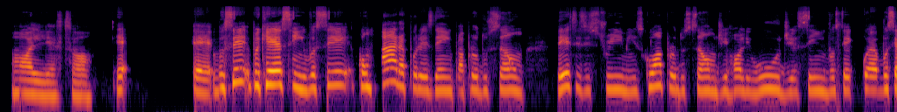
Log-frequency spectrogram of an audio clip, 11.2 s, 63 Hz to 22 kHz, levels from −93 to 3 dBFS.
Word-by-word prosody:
Olha 165 -3 -2
só. 150 -2 -5 0.3
É 200 0 0 0.8
é 185 -3 +4
você 245 +8 +1
porque 265 +2 +3
assim, 255 -5 +8
você 250 +5 -3
compara, 245 +4 +5
por 220 -2 -5
exemplo, 200 -1 -2
a - - -1
produção 200 0 -4 0.4
desses 220 -1 +3
streamings 195 -2 -7
com 245 +1 +2
a 255 - +4
produção 195 -4 -4
de 185 +2 -7
Hollywood 195 -1 -4
assim. 195 +2 -6
Você 190 +2 -6
qual 210 - 0
é 200 - +3
você, 215 +2 0
200 Hz, 135 wpm, -26 LUFS, 190-225 Hz, 0.8 s, assim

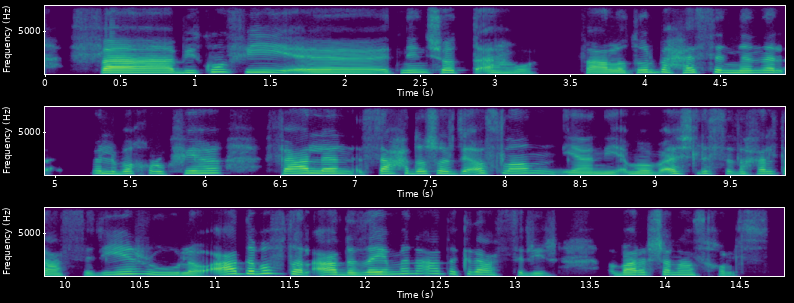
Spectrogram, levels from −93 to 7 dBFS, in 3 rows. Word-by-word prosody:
فبيكون 220 +3 +4
في 255 -3 -3
آآ 190 -1 +1
اتنين 245 +6 -4
Shot 245 0 0
قهوة 190 -4 -4 0.3
فعلى 195 +1 +1
طول 260 +4 -1
باحس 255 +1 -1
إن 230 -4 +1
أنا 235 +2 +1
الأيّام 225 - -7 0.3
اللي 245 -3 -1
باخرج 235 0 -4
فيها 265 +1 0 0.3
فعلًا 260 +1 +4
الساعة 245 0 0
23:00 245 0 0
دي 215 - -3
أصلًا 260 -2 -1
يعني 190 +1 -4
ما 200 0 -2
ابقاش 235 +5 -1
لسّه 230 -2 -5
دَخلت 225 +1 -5
علي 195 - +1
السرير، 250 +10 -4
ولو 210 -4 -2
قاعدة 300 +2 +5
بافضل 305 -6 +1
قاعدة 235 -3 +3
زي 250 +4 +4
ما 280 +4 -4
أنا 310 0 -6
قاعدة 300 -3 -4
كده 265 0 -2
علي 230 -3 0
السرير، 185 -3 -7 0.4
ما 195 - -11
باعرفش 230 +4 +2
أنعَس 220 -3 -2
خالص. - - -11
235 Hz, 170 wpm, -22 LUFS, 210-260 Hz, 0.4 s, قاعدة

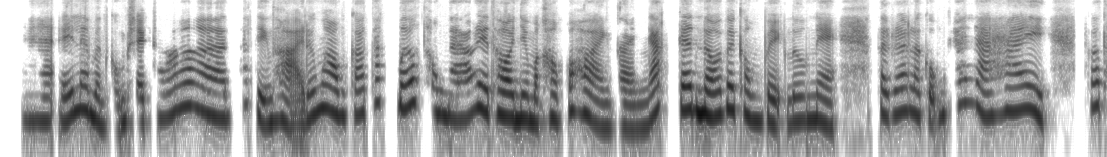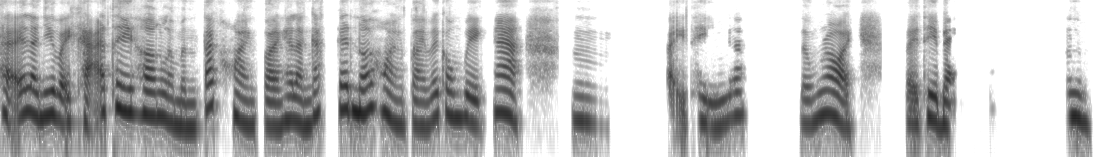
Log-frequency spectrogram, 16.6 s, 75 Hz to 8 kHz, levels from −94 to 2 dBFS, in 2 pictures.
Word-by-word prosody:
À, 225 -1 -4
ý 230 +2 +1
là 300 +1 +3
mình 230 -6 +3
cũng 215 - -4
sẽ 215 - +1
có, 240 - -7 0.3
à, 260 -4 +2
tắt 360 - -14
điện 220 -4 +1
thoại, 230 +1 0
đúng 260 +5 +3
hông? 280 -5 +3
Có 270 +1 -2
tắt 380 +5 -7
bớt 345 +4 +3
thông 270 -2 +1
báo 235 0 -1
đi 310 -2 +4
thôi 255 -3 +5
nhưng 235 -1 +5
mà 210 - +1
không 235 +1 -2
có 295 - -1
hoàn 225 -10 0
toàn 180 -1 -3
ngắt 280 - +1
kết 305 -2 +5
nối 260 -2 +9
với 310 - +4
công 260 -6 0
việc 210 -3 -1
luôn 225 +2 -1
nè. 205 -4 0 0.3
Thật 260 - -1
ra 280 +2 0
là 280 - 0
cũng 255 0 -3
khá 365 - -6
là 310 - 0
hay, 295 +1 0 0.3
có 340 - -1
thể 275 -4 -1
là 280 - +3
như 260 0 +3
vậy 215 - 0
khả 220 - -1
thi 305 -2 +3
hơn 265 -2 +2
là 225 - -2
mình 185 -1 -2
tắt 330 - -1
hoàn 220 -7 -3
toàn 195 -1 -3
hay 225 - -1
là 215 - 0
ngắt 255 +8 -2
kết 310 -1 +2
nối 285 +3 +5
hoàn 265 -10 -2
toàn 195 -1 -7
với 245 - -3
công 255 -2 -1
việc 210 -4 -2
ha. 270 -5 0 0.4
Ừm, 225 -2 -8 0.5
vậy - - -7
thì 215 - -6 0.2
á 260 - -4 0.4
đúng 205 +3 -6
rồi. 260 -2 +1 0.4
Vậy - - -4
thì 240 -2 +2
bạn 190 -3 -1 0.8
ừm. 250 -2 0
250 Hz, 270 wpm, -22 LUFS, 220-280 Hz, 0.8 s, nối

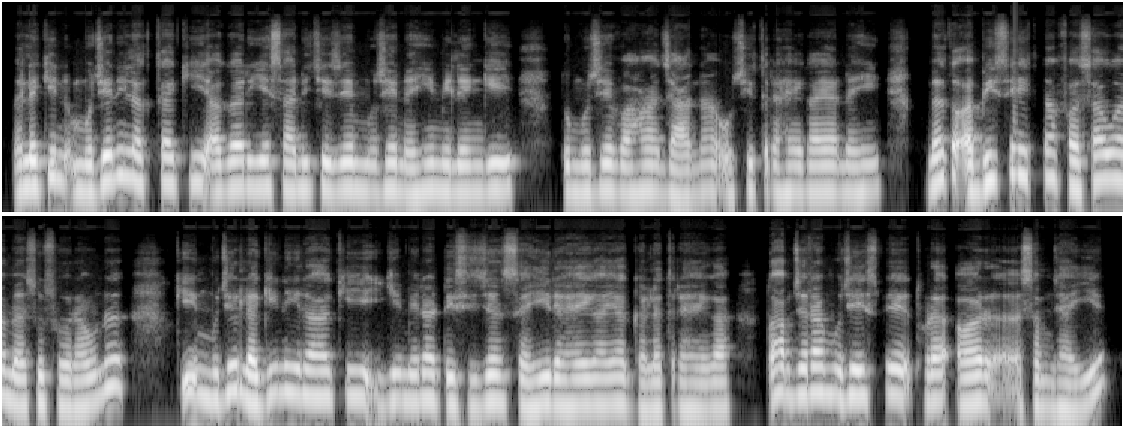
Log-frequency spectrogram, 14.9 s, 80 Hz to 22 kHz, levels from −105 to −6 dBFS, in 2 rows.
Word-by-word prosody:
लेकिन 160 +3 +3
मुझे 145 +5 +3
नहीं 210 +1 0
लगता 175 -1 0
कि 180 -1 -2
अगर 160 +1 +3
ये 160 0 +2
सारी 150 -1 -1
चीज़ें 150 0 +2
मुझे 150 +2 0
नहीं 140 +2 -1
मिलेंगी, 140 +1 +1 0.4
तो 140 - -2
मुझे 140 +1 0
वहाँ 140 0 -1
जाना 130 +2 -3
उचित 150 0 -6
रहेगा 140 0 -2
या 140 0 +1
नहीं? 140 +2 -3 0.3
मैं 175 - +5
तो - - +2
अभी 175 +6 +2
से 190 - -4
इतना 205 0 -3
फँसा 160 +3 +2
हुआ 190 -1 +2
महसूस 150 -1 0
हो 140 - +2
रहा 135 +1 0
हूँ 155 - +1
ना, 235 +2 +1 0.4
कि - - +2
मुझे 180 +4 +1
लग 160 -3 +5
ही 190 - -1
नहीं 195 -1 +1
रहा 175 -1 +3
कि 180 - -4 0.3
ये 165 - +1
मेरा 165 +1 +1
डिसीज़न 150 +2 +1
सही 140 +2 +2
रहेगा 145 0 +1
या 150 0 +1
गलत 130 +2 -3
रहेगा। 130 0 -2 0.3
तो 180 - +1
आप 195 -1 +1
ज़रा 190 +2 +3
मुझे 185 -1 +2
इस 180 0 -2
पे 185 -1 +2
थोड़ा 160 +1 +3 0.2
और 155 0 +4
अ, - - -4
समझाइए। 135 - -2
150 Hz, 230 wpm, -23 LUFS, 140-175 Hz, 0.4 s, मैं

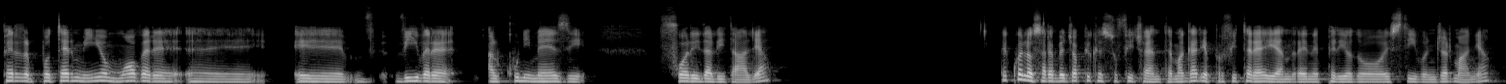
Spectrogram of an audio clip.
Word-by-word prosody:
per 160 -3 +1
potermi 160 -1 +1
io 175 +1 +2
muovere, 150 -2 +1
ehm, 125 -2 -5 0.3
e 130 -3 0
v 125 0 -12 0.2
vivere 140 -2 +1 0.2
alcuni 140 +3 -1
mesi 135 -2 0 0.7
fuori 145 -2 +1
dall'Italia 125 - 0 2.3
e 200 - -4
quello 200 -3 +6
sarebbe 155 -2 +3
già 170 +4 +1
più 175 +1 -5
che 165 - -2
sufficiente, 145 -5 -2
magari 150 +6 +1
approfitterei 140 -1 +1
e - - +5
andrei 120 +1 +1
ne 125 0 -2
periodo 125 -1 -1
estivo 120 0 -1
in 115 - -4
Germania 130 +4 -3
135 Hz, 110 wpm, -23 LUFS, 125-155 Hz, 2.3 s, quello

